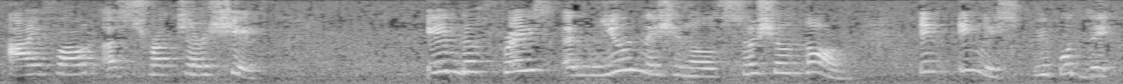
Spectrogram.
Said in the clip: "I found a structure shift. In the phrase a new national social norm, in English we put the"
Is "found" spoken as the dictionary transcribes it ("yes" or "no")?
yes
